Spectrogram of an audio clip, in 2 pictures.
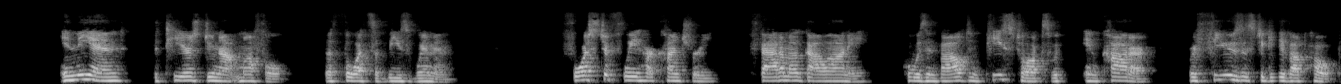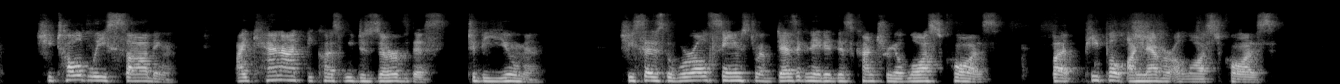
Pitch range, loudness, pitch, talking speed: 145-175 Hz, -19 LUFS, 160 Hz, 150 wpm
